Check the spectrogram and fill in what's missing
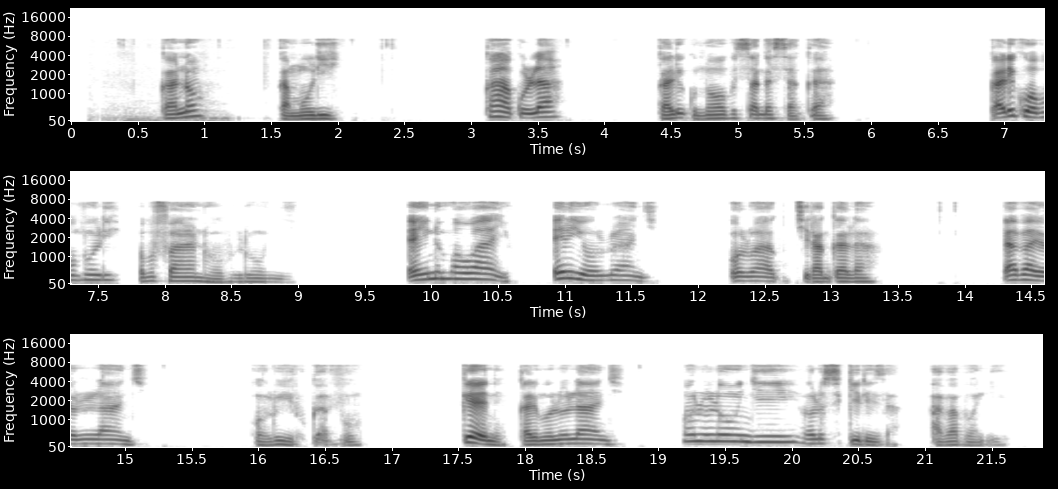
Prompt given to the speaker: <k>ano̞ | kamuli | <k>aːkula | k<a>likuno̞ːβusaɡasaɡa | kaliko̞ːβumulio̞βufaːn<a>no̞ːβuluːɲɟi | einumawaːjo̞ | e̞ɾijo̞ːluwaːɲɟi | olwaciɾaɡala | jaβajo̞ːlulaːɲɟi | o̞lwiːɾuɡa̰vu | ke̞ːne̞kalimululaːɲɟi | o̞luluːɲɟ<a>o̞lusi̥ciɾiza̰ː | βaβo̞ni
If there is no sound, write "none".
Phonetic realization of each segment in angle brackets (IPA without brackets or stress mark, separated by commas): k, k, a, a, i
